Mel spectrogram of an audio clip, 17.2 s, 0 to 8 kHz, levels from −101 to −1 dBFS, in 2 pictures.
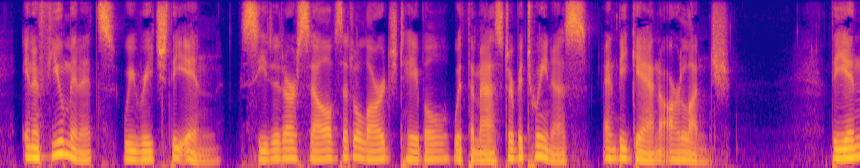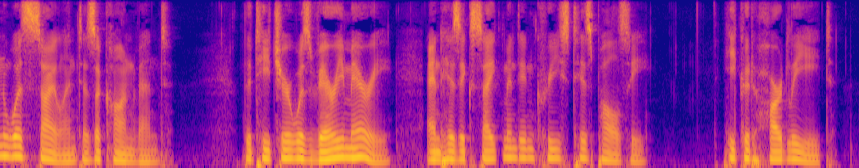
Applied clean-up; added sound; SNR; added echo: none; none; none; none.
